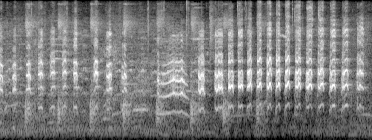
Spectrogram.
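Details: Green junglefowl trapping lure call aimed at drawing out males: spaced harmonic clucks, one longer drawn note near the middle, then a fast regular run of short notes.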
